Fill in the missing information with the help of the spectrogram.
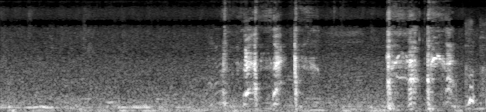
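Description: Two short bouts of harsh, sharp coughing, about eight coughs in all, over low background hum.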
